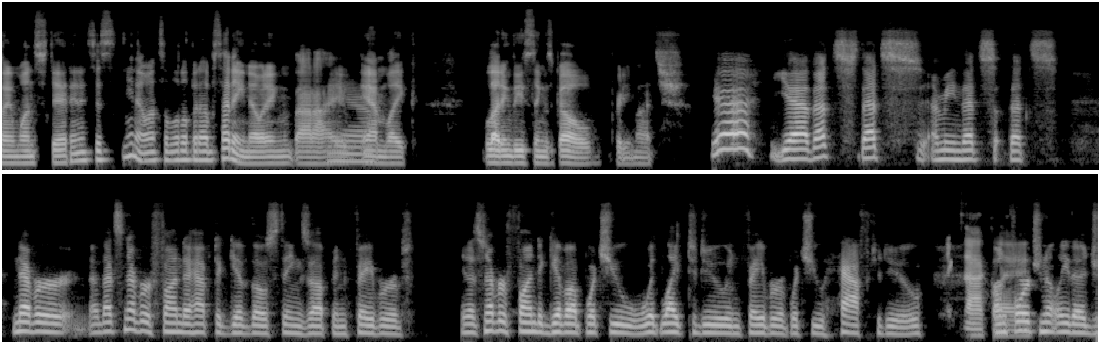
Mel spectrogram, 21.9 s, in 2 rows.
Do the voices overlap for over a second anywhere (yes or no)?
no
